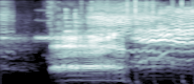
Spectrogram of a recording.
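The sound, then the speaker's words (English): Lambs bleating in a field, with one long, wavering, nasal bleat that is loud and alone, followed by rougher, noisier sound. “Lambs leap over the fence.”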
